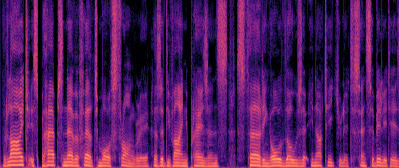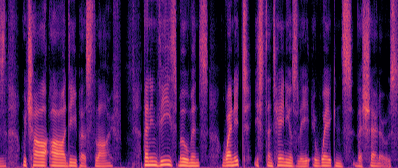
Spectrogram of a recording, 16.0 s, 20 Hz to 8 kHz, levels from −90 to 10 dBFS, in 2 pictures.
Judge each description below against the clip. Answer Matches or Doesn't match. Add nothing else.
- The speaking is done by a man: Matches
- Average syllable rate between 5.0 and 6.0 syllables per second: Doesn't match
